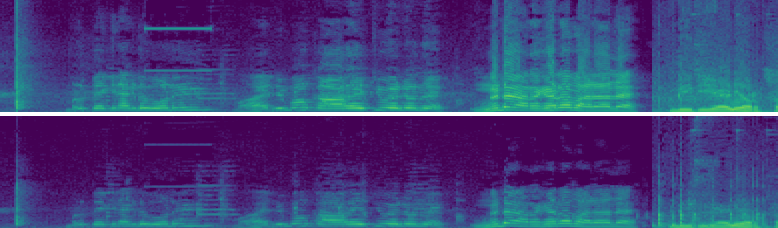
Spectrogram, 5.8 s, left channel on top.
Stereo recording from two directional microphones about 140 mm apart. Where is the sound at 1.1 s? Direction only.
20° left (ahead or behind).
